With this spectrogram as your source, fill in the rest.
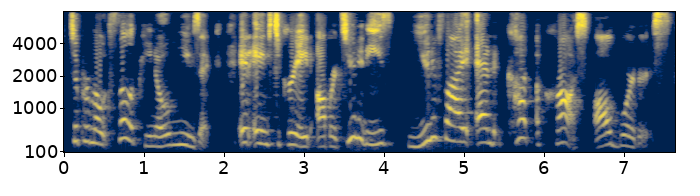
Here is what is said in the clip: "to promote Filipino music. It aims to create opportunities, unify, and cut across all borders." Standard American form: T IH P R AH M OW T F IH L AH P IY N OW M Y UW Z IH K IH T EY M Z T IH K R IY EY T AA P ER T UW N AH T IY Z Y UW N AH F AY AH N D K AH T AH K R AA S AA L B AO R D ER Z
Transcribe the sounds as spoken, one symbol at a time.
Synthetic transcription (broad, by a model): T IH P R AH M OW T F IH L AH P IY N OW M Y UW Z IH K IH T EY M Z T IH K R IY EY T AA P ER T UW N AH T IY Z Y UW N AH F AY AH N K AH T AH K R AA S AA L B AO R D ER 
